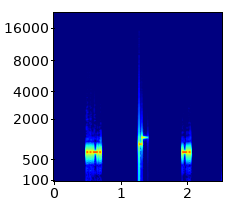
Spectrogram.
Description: Morse code, heard as a keyed tone, about 50 wpm, 690 Hz. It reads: F N
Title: Single Letter-Number Alt - Rapid-Fire 50wpm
